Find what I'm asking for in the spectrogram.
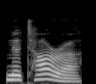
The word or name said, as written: natara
